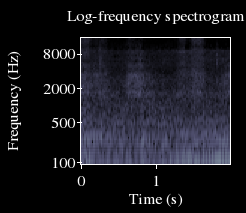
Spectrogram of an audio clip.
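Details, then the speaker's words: 50-ton Carrier air-cooled chiller heard from a distance, louder near an echoing wall; steady low hum with wind over it, even and quiet, no rattles or knocks; normal healthy running. "You can hear it loud here, echoing off the wall though. Yeah. See, you stand out here, it's not loud at all."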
